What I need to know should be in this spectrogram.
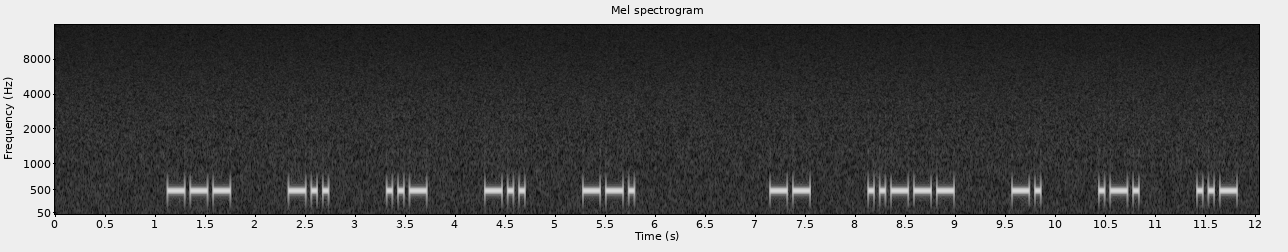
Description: Morse code, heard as a keyed tone, machine-sent, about 21 wpm, spaced as for 11 wpm, 480 Hz. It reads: ODUDG M2NRU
